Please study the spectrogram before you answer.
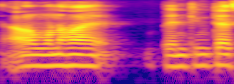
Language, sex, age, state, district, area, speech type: Bengali, male, 30-45, West Bengal, Cooch Behar, urban, spontaneous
